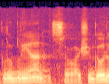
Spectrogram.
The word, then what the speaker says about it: Ljubljana: And I said, oh, that sounds like Ljubljana, so I should go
